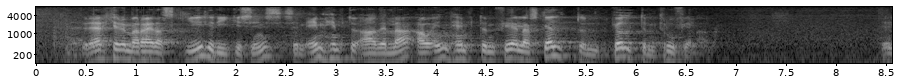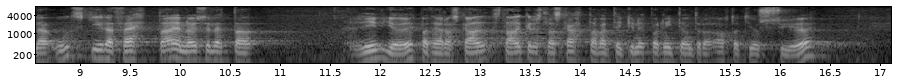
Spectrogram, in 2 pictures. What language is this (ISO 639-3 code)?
isl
